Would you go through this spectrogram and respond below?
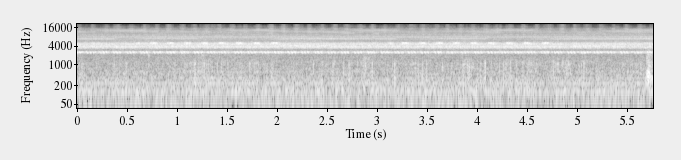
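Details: Insects calling at night beside a small fire: a steady, high, ringing trill with a pulsing shimmer above it runs without a break, over a low rumble and scattered faint crackles and ticks.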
